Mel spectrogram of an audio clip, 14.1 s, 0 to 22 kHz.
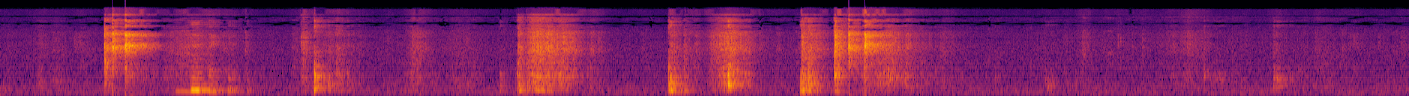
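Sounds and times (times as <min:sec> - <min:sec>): box scraping on tile floor: 0:04.1 - 0:06.0, 0:06.8 - 0:08.2.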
